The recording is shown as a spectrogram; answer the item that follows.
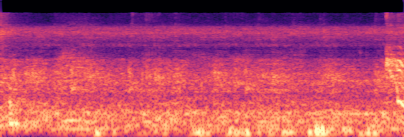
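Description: Quiet room noise with a few soft, low thumps and a light click near the end.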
